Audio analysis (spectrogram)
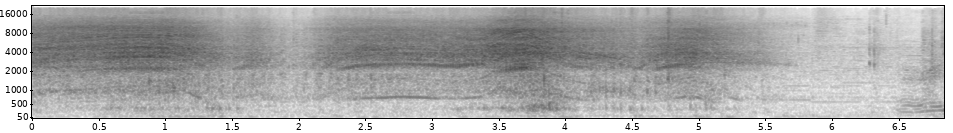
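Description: A power mixer on a drill churns self-leveling floor underlayment in a bucket, a loud whirring drone that surges and eases in waves over several seconds.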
